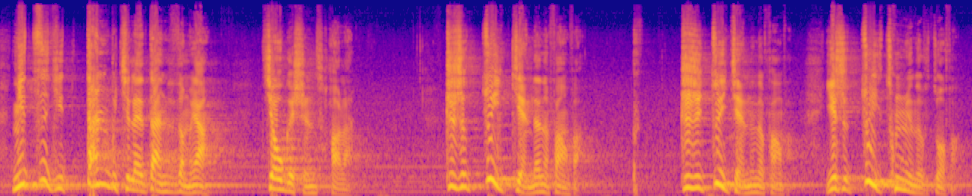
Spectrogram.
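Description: A man delivers a sermon in a church hall, his voice high and swinging widely in pitch. His tone is a little husky, and the long reverb of the hall trails after every phrase. He keeps turning to the congregation with rhetorical questions. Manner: animated preaching with frequent rhetorical questions to the congregation. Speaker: pastor.

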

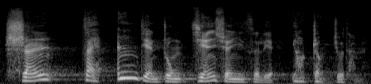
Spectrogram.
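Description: A man interpreting a sermon phrase by phrase in an animated way. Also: fairly high pitch, moderate pace, breathy edge. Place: church hall. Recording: long reverb of a church hall.

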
